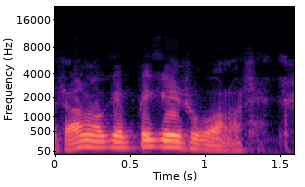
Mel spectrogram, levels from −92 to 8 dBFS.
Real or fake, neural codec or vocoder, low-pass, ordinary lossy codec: real; none; 10.8 kHz; none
